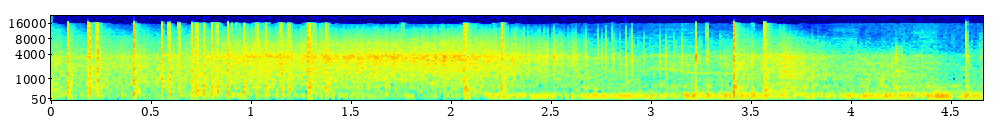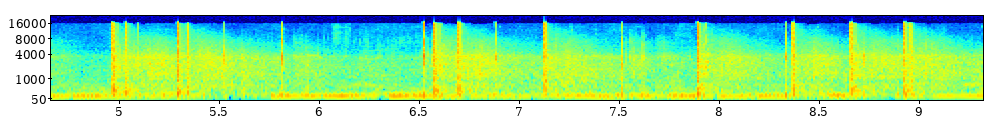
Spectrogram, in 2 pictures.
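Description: Aerial fireworks going off in quick succession: a steady stream of sharp bangs and crackles, several a second, as multiple small bursts break in the sky.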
